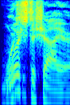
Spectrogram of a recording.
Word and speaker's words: Worcestershire: mom was like what Worcestershire I don't know worst worst it's not said how it's spelled it's what she shared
